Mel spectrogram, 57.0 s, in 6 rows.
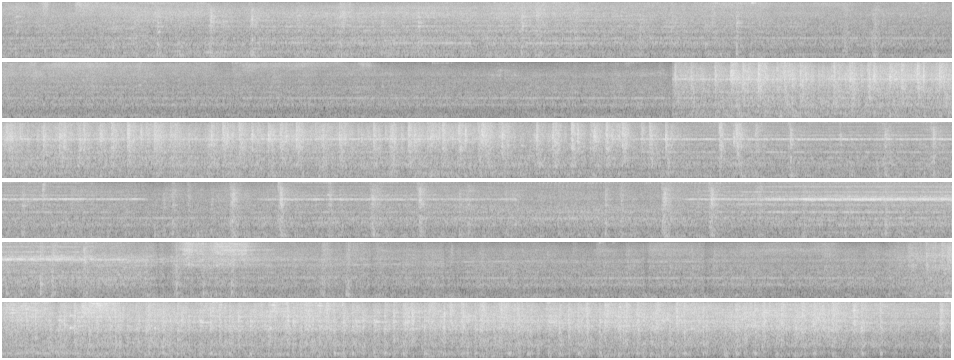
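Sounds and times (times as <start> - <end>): diesel locomotive passing: 0.0 - 56.9
electric train rolling past: 0.0 - 56.9
high wheel squeal: 25.2 - 30.1, 31.0 - 34.0, 35.2 - 45.2.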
